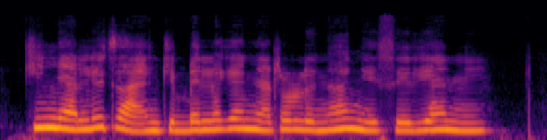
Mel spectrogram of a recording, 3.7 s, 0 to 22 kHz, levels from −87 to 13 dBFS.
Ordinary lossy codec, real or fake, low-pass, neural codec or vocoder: none; fake; 14.4 kHz; codec, 32 kHz, 1.9 kbps, SNAC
